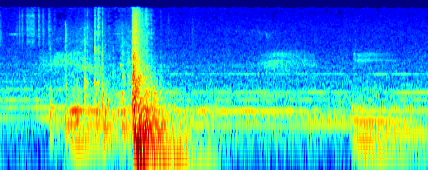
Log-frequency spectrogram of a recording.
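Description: Shuffling movement as someone climbs into a car, then a single solid door slam, with a steady low engine hum continuing underneath and no talking.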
